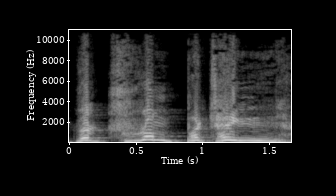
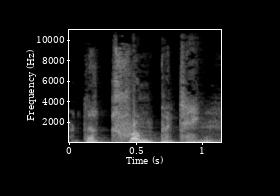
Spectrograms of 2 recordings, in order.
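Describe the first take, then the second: First: High, slow terrified scream. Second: Shaky, haunted cry of dread; fearful trembling cry. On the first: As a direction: scream it and flee. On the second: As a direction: cry it out in fear. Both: Acted. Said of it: "he screamed and ran off".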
